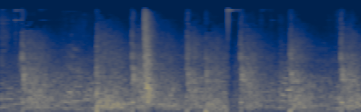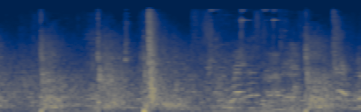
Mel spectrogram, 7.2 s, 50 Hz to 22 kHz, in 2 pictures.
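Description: Repeated loud, close gunshots from a .223 rifle fitted with a suppressor-type Ecotec attachment at an outdoor gun range, sharp reports coming every second or so with brief thuds between.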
